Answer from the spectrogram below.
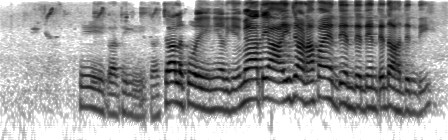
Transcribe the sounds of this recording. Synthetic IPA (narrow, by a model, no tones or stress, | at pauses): ʈʰiːkaːʈʰiːkaːt͡ʃəlkoːiːnĩːəɽɪjeːmɛ̃ːt̪eːaːiːd͡ʒaːɽ̃ãːpaẽd̪eːnd̪eːd̪eːnt̪eːd̪aːɦd̪ɪnd̪iː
